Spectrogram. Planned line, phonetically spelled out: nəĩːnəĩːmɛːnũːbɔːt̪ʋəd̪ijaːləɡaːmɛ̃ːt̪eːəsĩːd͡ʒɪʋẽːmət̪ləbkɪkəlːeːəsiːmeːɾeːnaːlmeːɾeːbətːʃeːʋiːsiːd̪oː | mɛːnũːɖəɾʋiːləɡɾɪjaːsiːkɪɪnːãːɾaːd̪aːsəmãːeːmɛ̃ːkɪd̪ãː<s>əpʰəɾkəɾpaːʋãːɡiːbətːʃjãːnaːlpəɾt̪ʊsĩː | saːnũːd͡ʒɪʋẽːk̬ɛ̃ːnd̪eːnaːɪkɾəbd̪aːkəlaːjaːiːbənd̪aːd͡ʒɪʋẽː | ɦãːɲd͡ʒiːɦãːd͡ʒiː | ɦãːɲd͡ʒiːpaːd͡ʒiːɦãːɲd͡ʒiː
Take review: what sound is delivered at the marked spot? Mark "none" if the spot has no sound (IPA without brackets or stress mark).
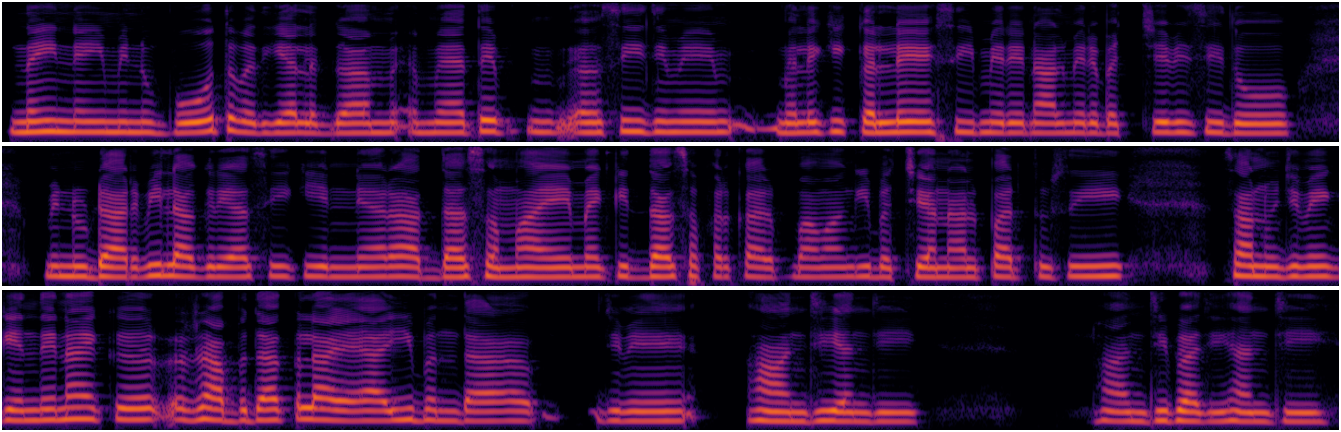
s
